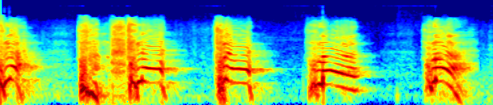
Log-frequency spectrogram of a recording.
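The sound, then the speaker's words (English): A person strains to pop their ears by building pressure inside the head, making a series of voiced, groaning grunts separated by short pauses. “I'm trying to clear up my ears. You create a pressure inside your head. It opens up the eustachian tubes.”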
